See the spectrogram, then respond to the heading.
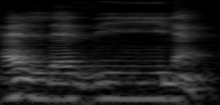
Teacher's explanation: Baris atas al diidgham syamsi dengan lam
